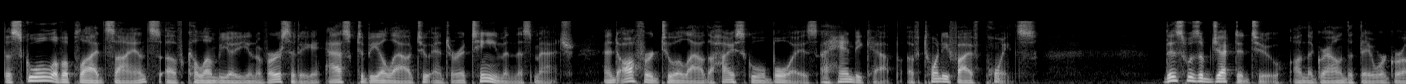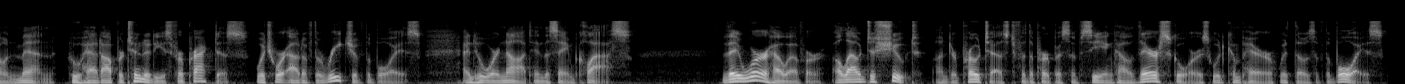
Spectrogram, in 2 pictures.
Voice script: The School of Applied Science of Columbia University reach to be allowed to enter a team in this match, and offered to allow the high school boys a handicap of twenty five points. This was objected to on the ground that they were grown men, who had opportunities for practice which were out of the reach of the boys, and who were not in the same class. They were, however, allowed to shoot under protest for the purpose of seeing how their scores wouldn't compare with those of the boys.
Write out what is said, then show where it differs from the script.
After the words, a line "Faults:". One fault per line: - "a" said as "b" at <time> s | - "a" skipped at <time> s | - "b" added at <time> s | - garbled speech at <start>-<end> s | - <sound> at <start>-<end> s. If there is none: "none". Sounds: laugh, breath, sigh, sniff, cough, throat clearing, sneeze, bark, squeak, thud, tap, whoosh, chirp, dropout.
The School of Applied Science of Columbia University asked to be allowed to enter a team in this match, and offered to allow the high school boys a handicap of twenty five points. This was objected to on the ground that they were grown men, who had opportunities for practice which were out of the reach of the boys, and who were not in the same class. They were, however, allowed to shoot under protest for the purpose of seeing how their scores would compare with those of the boys.
Faults:
- "reach" said as "asked" at 3.3 s
- "wouldn't" said as "would" at 26.2 s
